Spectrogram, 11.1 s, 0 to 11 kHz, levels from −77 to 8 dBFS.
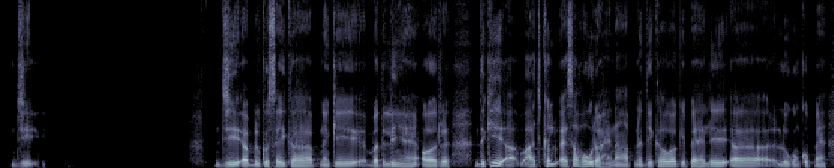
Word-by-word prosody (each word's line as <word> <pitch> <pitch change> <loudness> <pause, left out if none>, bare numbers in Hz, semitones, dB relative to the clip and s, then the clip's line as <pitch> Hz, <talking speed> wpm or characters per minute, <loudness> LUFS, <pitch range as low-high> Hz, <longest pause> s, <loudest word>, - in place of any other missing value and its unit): जी। 100 -2 -6 2.4
जी 115 0 +2
अ, 110 - +6
बिल्कुल 110 +4 0
सही 115 -1 +2
कहा 105 -2 0
है 100 - +2
आपने 105 +3 -3
के 110 - +1 0.4
बदली 105 +3 +1
हैं 105 +2 -2
और 110 0 +3 0.4
देखिए 150 +4 +2
अ, - - +1 0.2
आजकल 125 +7 0
ऐसा 115 +5 +3
हो 120 +3 +4
रहा 120 - +3
है 95 +1 -6
ना 115 +3 -2
आपने 115 +2 -4
देखा 110 +2 -1
होगा 115 0 +4
कि - - 0
पहले 110 +1 0
अ, 100 0 -1
लोगों 110 0 -4
को - - -4
पैं 110 -2 -5
110 Hz, 155 wpm, -23 LUFS, 105-115 Hz, 2.4 s, अ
